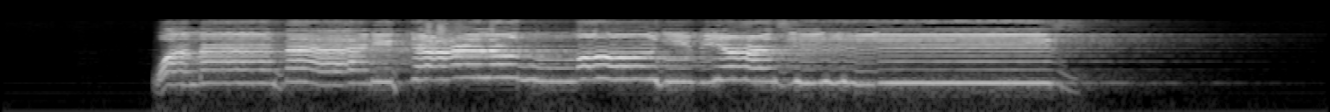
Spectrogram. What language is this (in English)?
Arabic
